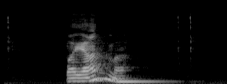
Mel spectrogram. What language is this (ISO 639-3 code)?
tur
